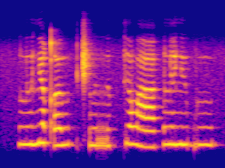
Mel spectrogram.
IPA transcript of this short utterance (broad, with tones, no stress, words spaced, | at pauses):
lɯ˧lʲɯ˦˨qʼɯ˧ | t͡ʃʼɯ˧rɯ˧kːɪ˦lˠa˧ | lɪ˦lʲɯ˦bɯ˦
